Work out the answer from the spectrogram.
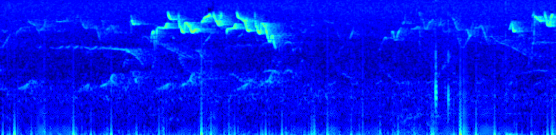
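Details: Black drongo at sunrise in a protected rhododendron forest wilderness; high whistled and metallic notes, rising and falling sweeps repeated in short phrases, over a steady run of low clicks and ticks.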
